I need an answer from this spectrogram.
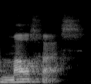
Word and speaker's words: Malgas: keep getting it wrong my name is malhas yeah see it's that g in your last name that i just can't pronounce it's like you have to use the back your tongue or something yeah it's very challenging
